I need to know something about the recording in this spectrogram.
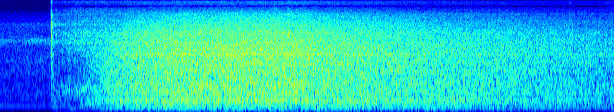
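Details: Radiator fan switched on during wiring check-out after the wiper vacuum pump, on a build being readied for Sick Smokies; kicks on and settles into a steady, even rush of air with no rattle or scrape, running normally.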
